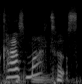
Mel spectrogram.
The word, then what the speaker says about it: Cosmatos: pronounce it. It's Cosmatos.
